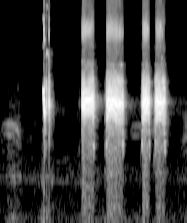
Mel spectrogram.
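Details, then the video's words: Black francolin calling: a burst of five loud, harsh, grating notes, a lone note followed by two quick pairs, with faint whistling from other birds before and after. "kale teetarr ki Awaz|black francolin"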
